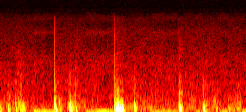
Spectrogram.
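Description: Quiet pause on a video call with a handful of faint, short low thumps scattered through it.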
